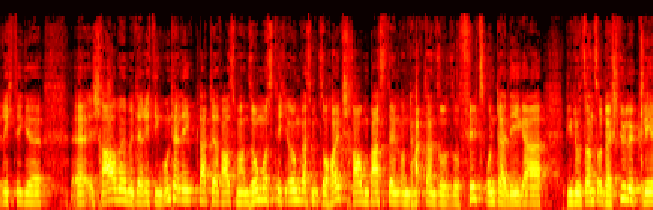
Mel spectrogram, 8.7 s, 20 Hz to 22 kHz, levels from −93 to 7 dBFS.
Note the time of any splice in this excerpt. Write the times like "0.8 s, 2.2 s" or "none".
none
